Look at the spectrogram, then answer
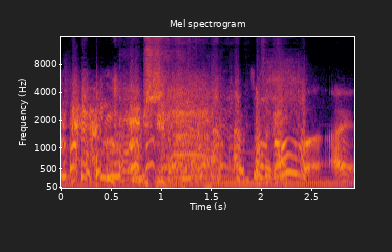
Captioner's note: screams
